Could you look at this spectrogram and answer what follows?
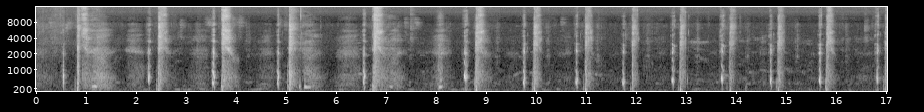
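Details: Allergy sneezing fit, described as unusually intense, like a swirling irritation in the nose, settling about 5 minutes later: a rapid run of about twenty sharp, explosive sneezes, some with a short indrawn breath, nearly one per second.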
